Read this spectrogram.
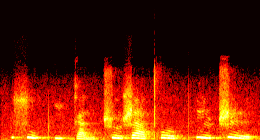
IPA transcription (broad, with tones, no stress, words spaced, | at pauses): su˥˩pʰi˧˥ka̰˨˩n ʈ͡ʂu˥˧ʂä˥˧t̪ʰo˥˧ʊ̯ pʰy˥˧ ʈ͡ʂɻ̩˥˩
